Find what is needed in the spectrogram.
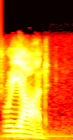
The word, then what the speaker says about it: Riyadh: They did an event in Riyadh. I don't know if I'm pronouncing that correctly. – No, you got it on the money. It's Riyadh.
